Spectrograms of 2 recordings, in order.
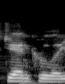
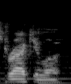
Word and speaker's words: Jancula: It's as I stated before we were talking, it's a weird last name, and I get a lot of bad pronunciations of it. I think my favorite one that I've gotten was Dracula, yeah, which okay, sure, why not, right?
